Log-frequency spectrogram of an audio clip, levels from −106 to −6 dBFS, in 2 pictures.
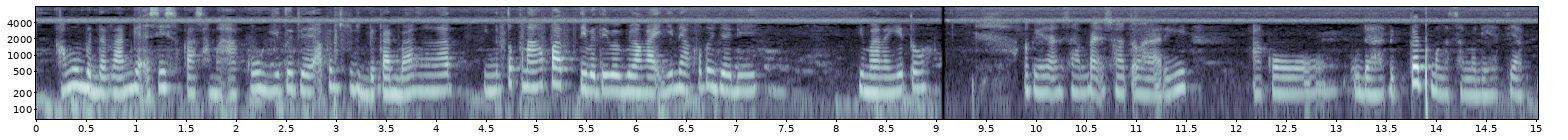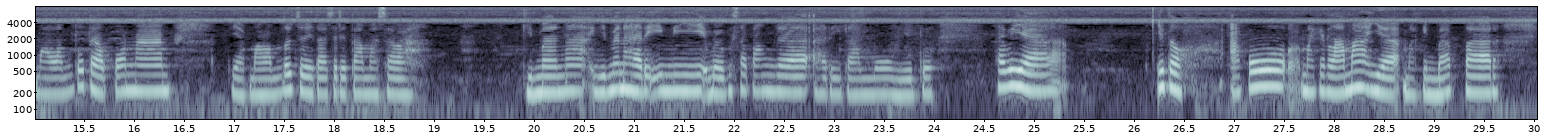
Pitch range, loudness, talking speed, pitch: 190-220 Hz, -30 LUFS, 130 wpm, 205 Hz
